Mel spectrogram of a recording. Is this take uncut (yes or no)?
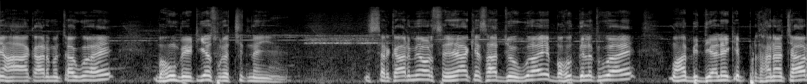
yes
